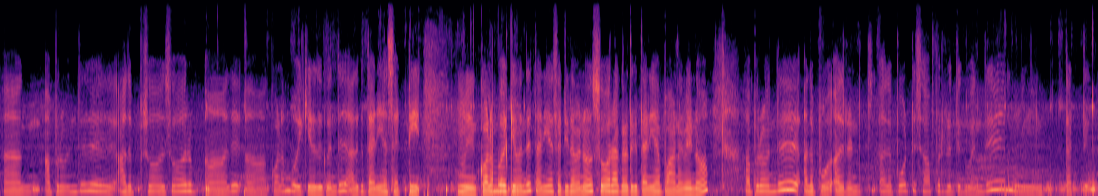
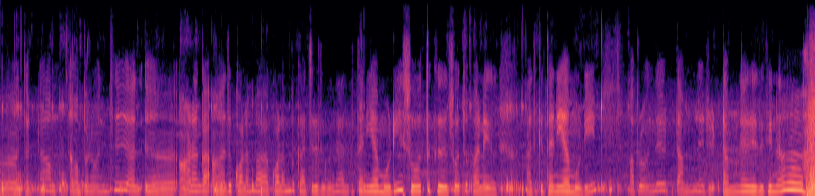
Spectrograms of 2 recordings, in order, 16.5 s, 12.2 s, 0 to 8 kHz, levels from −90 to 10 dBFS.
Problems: constant background noise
